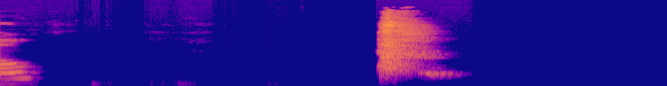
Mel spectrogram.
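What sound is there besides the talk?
a person sneezing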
